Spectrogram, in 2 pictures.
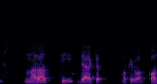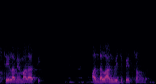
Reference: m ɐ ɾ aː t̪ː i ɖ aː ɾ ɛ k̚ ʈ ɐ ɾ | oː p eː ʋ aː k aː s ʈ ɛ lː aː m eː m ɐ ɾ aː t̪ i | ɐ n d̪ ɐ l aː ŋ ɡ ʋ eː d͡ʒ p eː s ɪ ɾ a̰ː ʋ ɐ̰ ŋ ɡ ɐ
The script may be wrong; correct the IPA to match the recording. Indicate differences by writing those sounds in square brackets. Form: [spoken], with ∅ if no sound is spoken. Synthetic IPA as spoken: m ɐ ɾ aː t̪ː i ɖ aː ɾ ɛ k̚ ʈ ɐ ɾ | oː [k] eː ʋ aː k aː s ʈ ɛ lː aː m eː m ɐ ɾ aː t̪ i | ɐ n d̪ ɐ l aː ŋ ɡ ʋ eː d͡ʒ p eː s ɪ ɾ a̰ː ʋ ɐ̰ ŋ ɡ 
